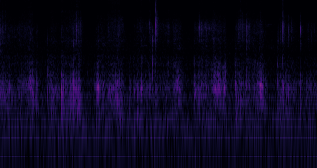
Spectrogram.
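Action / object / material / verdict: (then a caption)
scrape / canvas high-top sneaker / canvas / none. Long nails scratch the canvas of a blue canvas high-top sneaker with white laces and a rubber toe cap as it is held up. The result is a series of soft, dry, crinkly scratching bursts with bright, hissy edges. Each stroke fades almost immediately.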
